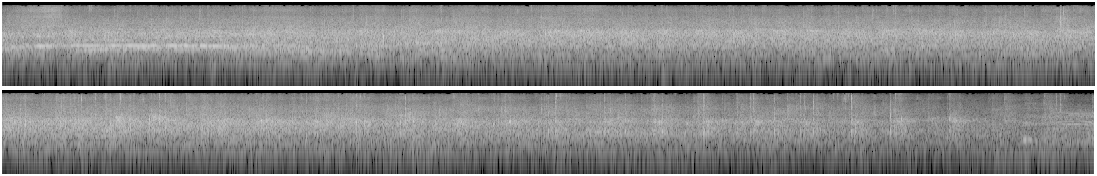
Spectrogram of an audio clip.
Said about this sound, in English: So if you'd like to applaud them as they leave the stage. Keep the applause going, keep it going.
